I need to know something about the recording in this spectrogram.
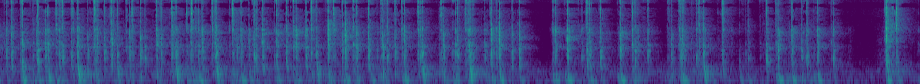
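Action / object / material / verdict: tap / mechanical keyboard with plastic keycaps on a metal plate / plastic / none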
